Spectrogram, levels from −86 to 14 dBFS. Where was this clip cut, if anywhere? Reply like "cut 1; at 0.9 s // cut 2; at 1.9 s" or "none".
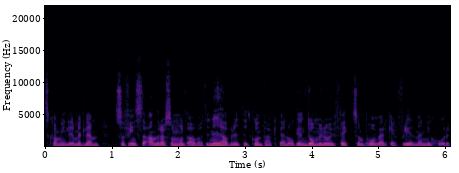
cut 1; at 2.1 s // cut 2; at 3.7 s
